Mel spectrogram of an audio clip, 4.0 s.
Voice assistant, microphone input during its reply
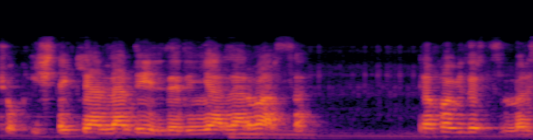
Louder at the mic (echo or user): echo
